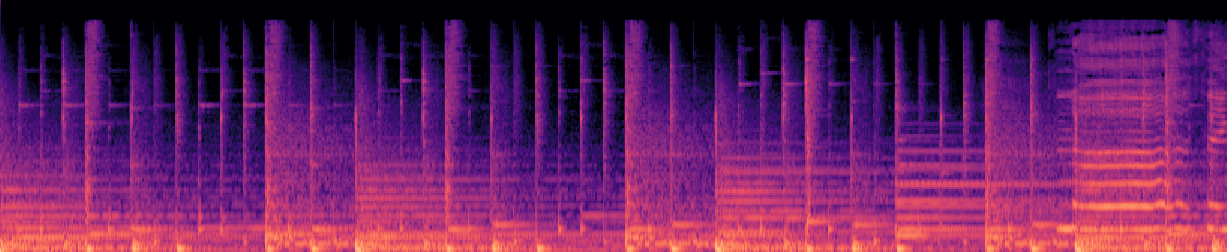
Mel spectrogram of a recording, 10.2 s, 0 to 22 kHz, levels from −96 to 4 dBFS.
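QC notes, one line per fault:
No faults heard anywhere in the clip.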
